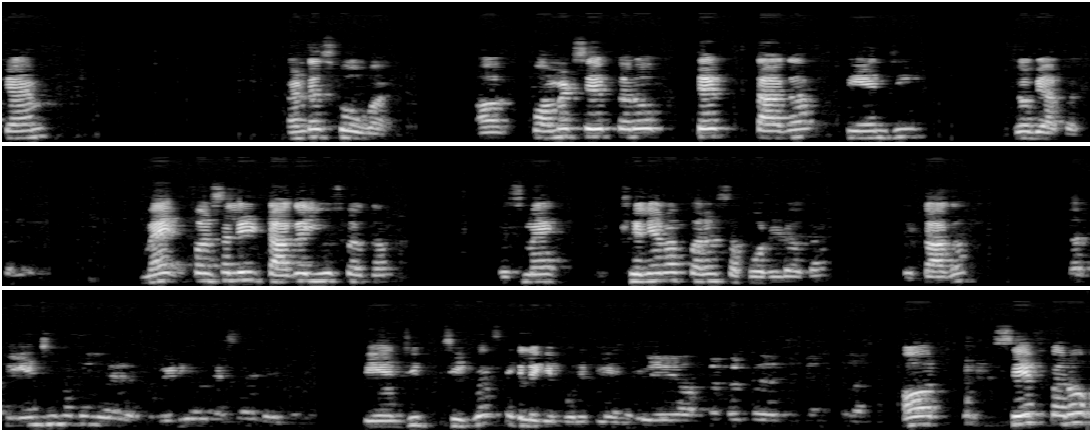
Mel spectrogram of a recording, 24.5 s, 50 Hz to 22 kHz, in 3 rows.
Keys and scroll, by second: 0.5 BackSpace, 2.1-2.4 typing.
